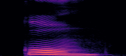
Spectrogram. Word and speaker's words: comb: When B is followed by M, we don't pronounce B. Like comb, not comb.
